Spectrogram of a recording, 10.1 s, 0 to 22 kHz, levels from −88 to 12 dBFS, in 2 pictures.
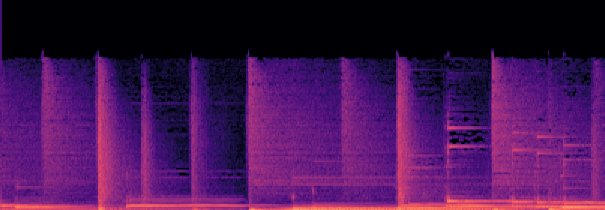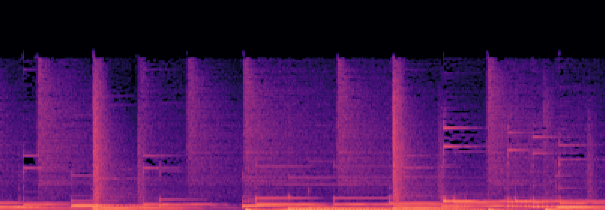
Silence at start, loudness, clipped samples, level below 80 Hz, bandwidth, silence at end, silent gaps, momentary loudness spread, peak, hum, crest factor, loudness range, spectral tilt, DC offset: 0 s; -20 LUFS; under 0.1%; -32 dBFS; 16.5 kHz; 0 s; none; 9 LU; -4 dBFS; none; 16 dB; 2 LU; -6 dB/octave; under 0.1%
